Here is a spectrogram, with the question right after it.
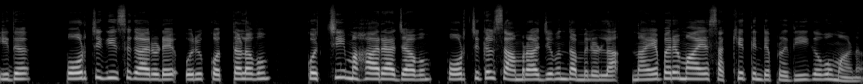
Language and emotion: Malayalam, neutral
